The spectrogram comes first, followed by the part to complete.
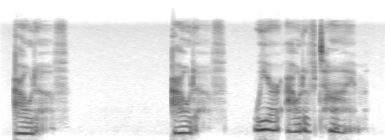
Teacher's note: Think of the phrase out of o u t and o f. Again, the t is caught between vowels, so it becomes out of like a soft d. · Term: flap t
